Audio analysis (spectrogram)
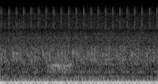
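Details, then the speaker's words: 1991 Nova GSi, original 1.6 8-valve, after cold start on fresh fuel: steady smooth idle, no knocks or misses; slight residual smoke believed to be burning off after valve stem seal work. "but i think it was just i didn't give it enough time for the uh for the stuff to burn off so anyway it's running sweet at the moment"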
